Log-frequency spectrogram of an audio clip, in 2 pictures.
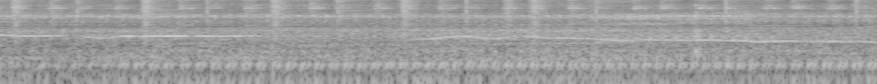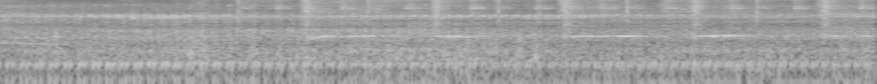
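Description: Adventure motorcycle's engine running as the bike rides along a dirt road, with a heavy low rumble and an engine note that climbs slowly and steadily.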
